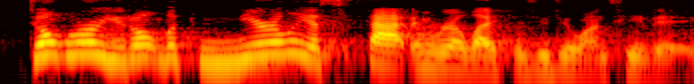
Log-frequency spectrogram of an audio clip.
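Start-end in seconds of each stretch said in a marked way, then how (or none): 0.2-1.7 loud, pitched-up voice projected for all around. Retelling what a woman said at a campaign table: imitating someone saying it loudly. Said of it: "she looks at me and says loudly".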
